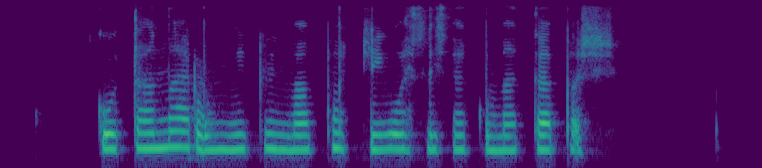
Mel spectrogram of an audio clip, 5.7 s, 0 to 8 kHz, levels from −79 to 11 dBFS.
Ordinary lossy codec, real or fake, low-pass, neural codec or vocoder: Opus, 32 kbps; fake; 7.2 kHz; autoencoder, 22.05 kHz, a latent of 192 numbers a frame, VITS, trained on one speaker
